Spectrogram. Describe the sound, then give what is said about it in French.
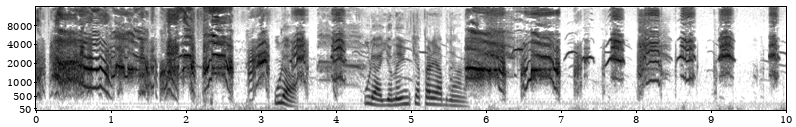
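Black-headed gulls give a run of harsh, squealing alternate calls, repeated in quick irregular bursts, while a person briefly speaks over them. “Mais elles peuvent faire comme ça aussi.”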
